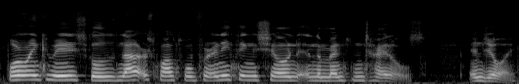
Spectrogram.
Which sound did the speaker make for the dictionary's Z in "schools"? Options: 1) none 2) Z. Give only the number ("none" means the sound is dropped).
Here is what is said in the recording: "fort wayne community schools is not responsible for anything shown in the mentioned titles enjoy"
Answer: 1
